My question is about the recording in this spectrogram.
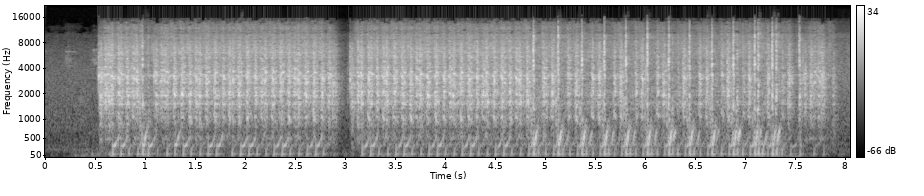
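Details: Kawasaki Zephyr 750 under restoration, carbs just fitted after ignition fixed: long steady starter churning with a brief pause, engine never catches. Turns over fine but won't start, out of fuel.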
